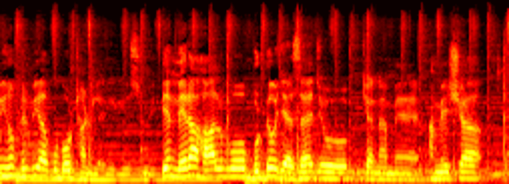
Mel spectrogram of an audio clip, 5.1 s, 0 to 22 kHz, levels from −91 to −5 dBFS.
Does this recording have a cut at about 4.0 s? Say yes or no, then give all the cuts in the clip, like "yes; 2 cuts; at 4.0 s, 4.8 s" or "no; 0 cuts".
no; 1 cut; at 1.6 s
